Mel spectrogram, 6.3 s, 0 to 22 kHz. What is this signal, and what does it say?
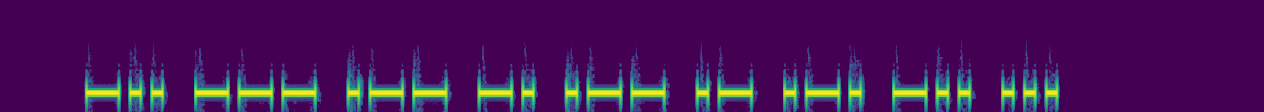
Morse code, heard as a keyed tone, about 22 wpm, 700 Hz. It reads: DOWNWARDS
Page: Morse Code Ninja practice 22wpm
